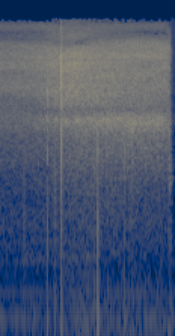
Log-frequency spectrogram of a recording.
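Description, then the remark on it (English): A steady airy hiss of a Vandy Vape Widowmaker RTA coil firing during a draw, filled with Banana Beauty e-liquid from Baked, with a few faint, scattered light crackles and pops, fairly quiet, ending abruptly after about two seconds. “There's some light crackling happening. Not like a deep crackle like I like, but there's some nice, nice light crackling happening.”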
